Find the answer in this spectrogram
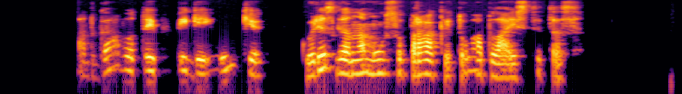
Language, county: Lithuanian, Panevėžys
